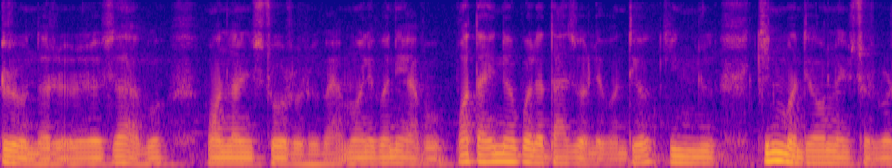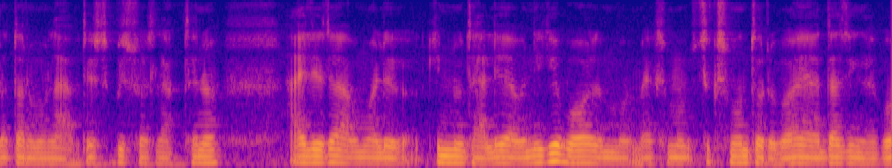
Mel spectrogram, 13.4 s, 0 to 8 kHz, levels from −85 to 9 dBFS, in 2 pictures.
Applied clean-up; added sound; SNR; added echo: none; none; none; none.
